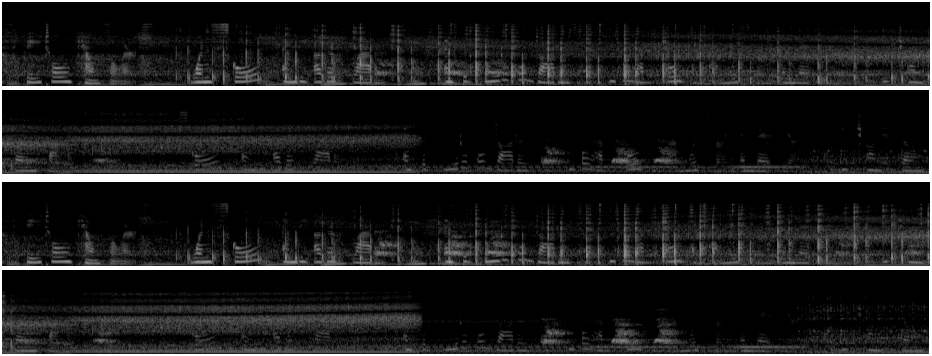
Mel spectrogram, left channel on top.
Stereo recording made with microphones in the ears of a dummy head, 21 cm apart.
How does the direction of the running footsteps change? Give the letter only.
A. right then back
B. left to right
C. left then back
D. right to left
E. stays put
B.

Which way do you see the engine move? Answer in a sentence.
You can hear the engine move from left to right.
